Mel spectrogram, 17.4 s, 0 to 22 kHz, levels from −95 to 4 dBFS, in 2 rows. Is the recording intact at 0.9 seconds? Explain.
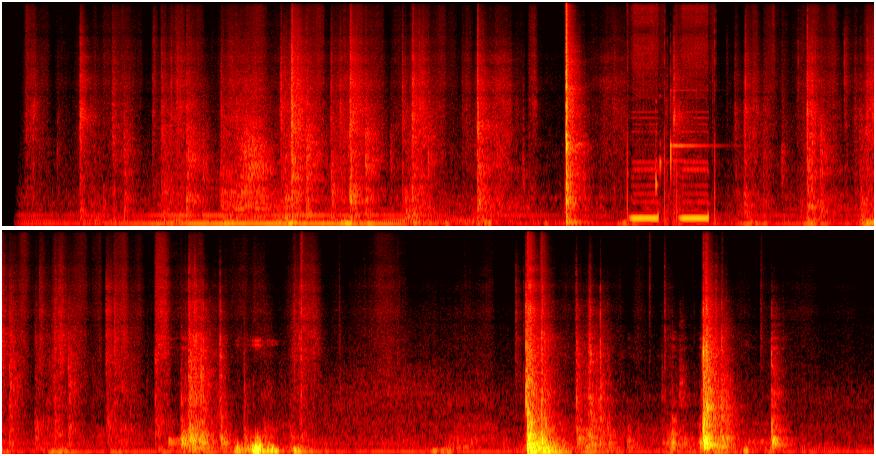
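No. At 0.9 s the audio carries periodic clock jitter, present throughout the clip: interference wobbles the converter's sampling clock at about 3 kHz, placing sidebands that far above and below each component. The result is a rough, metallic edge, strongest on high content and gone in silence, unlike random jitter's diffuse hiss.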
